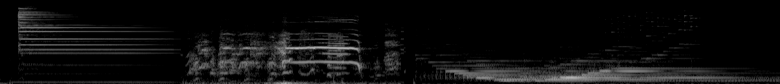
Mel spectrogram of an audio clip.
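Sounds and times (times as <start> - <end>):
rooster crowing: 1.9 - 4.1.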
